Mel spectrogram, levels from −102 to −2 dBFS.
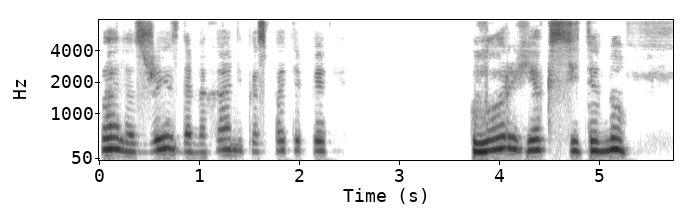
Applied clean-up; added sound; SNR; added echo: none; none; none; none.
